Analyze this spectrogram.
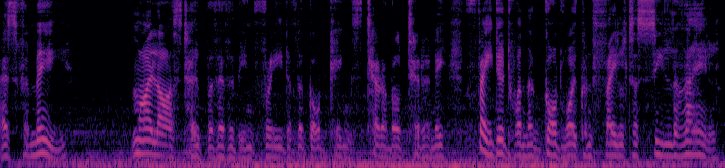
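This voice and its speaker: Someone uses a put-on character voice at a moderate pace amid loud background noise. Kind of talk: epic fantasy narration. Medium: video game. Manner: grave, measured.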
